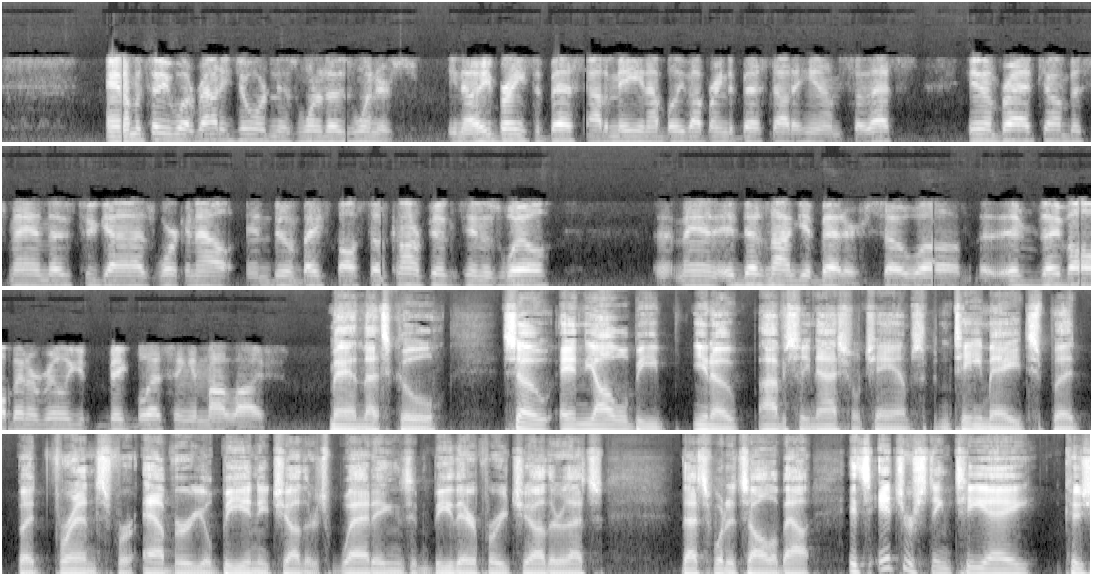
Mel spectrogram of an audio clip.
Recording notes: Joins the show on the Farm Bureau guest line talking about baseball and beyond live in the BankPlus Studio.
